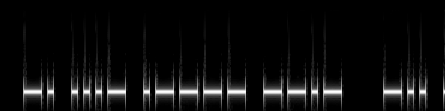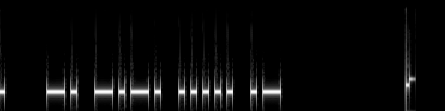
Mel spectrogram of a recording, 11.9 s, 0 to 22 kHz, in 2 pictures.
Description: Morse code, heard as a keyed tone, about 15 wpm, 700 Hz. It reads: NV1Q DE NC5A
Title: USA Callsign DE Callsign - 4 Characters - 15wpm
